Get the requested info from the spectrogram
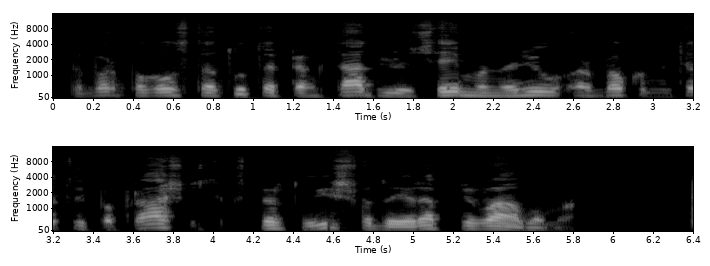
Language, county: Lithuanian, Kaunas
